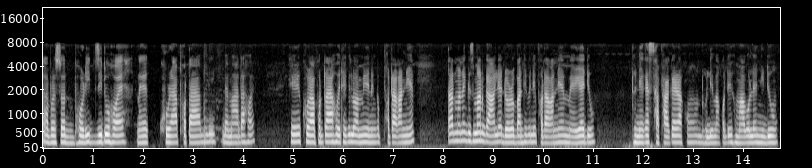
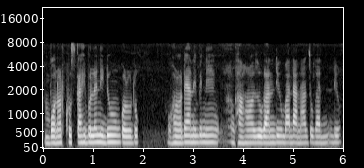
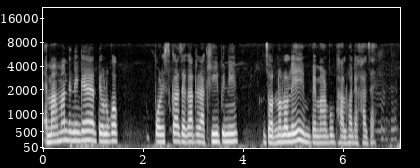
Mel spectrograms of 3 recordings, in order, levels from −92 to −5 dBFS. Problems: constant background noise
